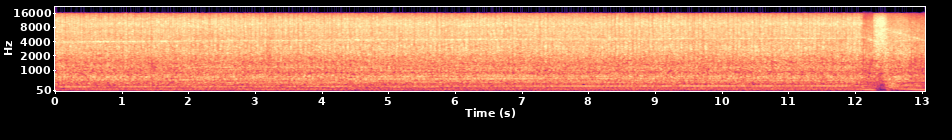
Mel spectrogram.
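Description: Car engine idling steadily. Near the end there is a sharp click and the engine note drops.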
